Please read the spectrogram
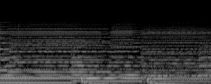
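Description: Instrumental film-score music: held, sustained chords that change twice.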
